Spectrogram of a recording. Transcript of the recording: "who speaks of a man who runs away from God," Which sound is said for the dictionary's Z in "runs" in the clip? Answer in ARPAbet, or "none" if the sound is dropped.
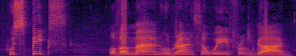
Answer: S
